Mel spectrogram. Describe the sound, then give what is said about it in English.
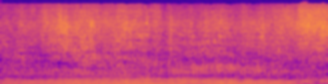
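The propeller engine of an unmanned U.S. military drone drones steadily and loudly with strong low harmonic bands as it gets ready for takeoff in the Seychelles Islands off East Africa, with no voices. “So it looks like we're getting ready to take off now.”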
